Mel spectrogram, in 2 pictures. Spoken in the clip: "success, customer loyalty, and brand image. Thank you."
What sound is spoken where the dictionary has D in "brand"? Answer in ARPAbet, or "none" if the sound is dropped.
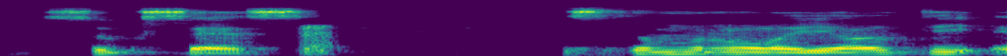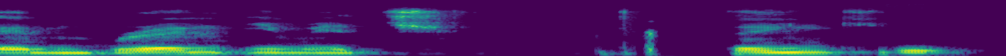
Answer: none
